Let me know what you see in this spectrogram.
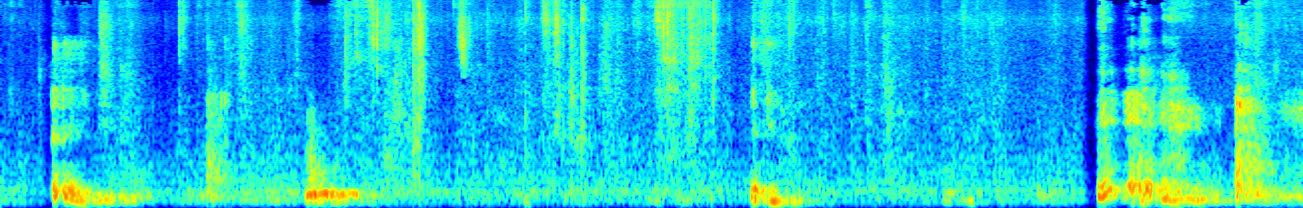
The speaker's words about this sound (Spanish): No quiero empezar a toser porque me pico.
